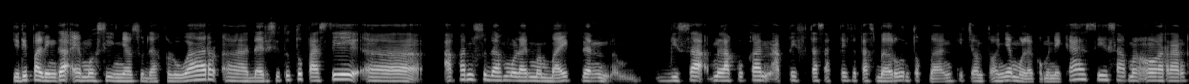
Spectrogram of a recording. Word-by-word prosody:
Jadi 170 Hz, +4 st, +3 dB
paling 185 Hz, -5 st, +6 dB
nggak 205 Hz, -, +7 dB
emosinya 170 Hz, -2 st, 0 dB
sudah 150 Hz, -2 st, -5 dB
keluar, 190 Hz, +9 st, +3 dB
eee, 165 Hz, -3 st, -2 dB
dari 155 Hz, 0 st, 0 dB
situ 180 Hz, +5 st, -5 dB
tuh 245 Hz, -, +2 dB
pasti, 180 Hz, +7 st, +5 dB
eee, 165 Hz, -2 st, +1 dB, 0.3 s
akan 225 Hz, 0 st, -1 dB
sudah 205 Hz, -4 st, +1 dB
mulai 185 Hz, -2 st, +2 dB
membaik 165 Hz, 0 st, 0 dB
dan 160 Hz, -2 st, 0 dB, 0.5 s
bisa 175 Hz, +3 st, 0 dB
melakukan 180 Hz, +1 st, 0 dB
aktivitas-aktivitas 175 Hz, -2 st, -6 dB
baru 160 Hz, +2 st, 0 dB
untuk 175 Hz, 0 st, -10 dB
bangkit, 140 Hz, +4 st, -6 dB
contohnya 160 Hz, +4 st, -2 dB
mulai 140 Hz, -6 st, -1 dB
komunikasi 215 Hz, +10 st, -2 dB
sama 185 Hz, -3 st, -4 dB, 0.2 s
orang, 170 Hz, 0 st, -1 dB
175 Hz, 140 wpm, -23 LUFS, 160-190 Hz, 0.5 s, nggak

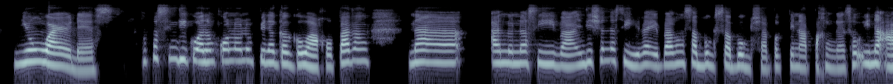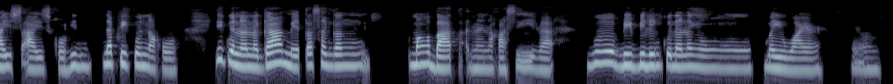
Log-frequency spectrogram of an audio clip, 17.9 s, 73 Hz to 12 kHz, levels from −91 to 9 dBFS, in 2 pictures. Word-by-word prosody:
yung 285 Hz, +3 st, +4 dB
wireless. 195 Hz, -9 st, +5 dB, 0.3 s
Tapos 335 Hz, +4 st, -5 dB
hindi 330 Hz, -1 st, +2 dB
ko 310 Hz, -, +3 dB
alam 280 Hz, 0 st, +5 dB
kung 295 Hz, +1 st, 0 dB
anu-anong 300 Hz, 0 st, -2 dB
pinag-gagawa 240 Hz, -6 st, +4 dB
ko 215 Hz, +1 st, -5 dB
parang 285 Hz, +4 st, +4 dB, 0.4 s
na 275 Hz, 0 st, +4 dB, 0.4 s
ano 265 Hz, -1 st, +2 dB
nasira, 250 Hz, -4 st, -2 dB
hindi 260 Hz, +3 st, -3 dB
siya 305 Hz, -, -5 dB
nasira 245 Hz, -5 st, -2 dB
eh 220 Hz, -, -3 dB
parang 240 Hz, +3 st, +1 dB
sabog-sabog 220 Hz, -4 st, -2 dB
siya 185 Hz, -1 st, -8 dB
pag 205 Hz, -, -8 dB
pinapakinggan. 195 Hz, -2 st, -6 dB
So 240 Hz, +5 st, -4 dB
inaayos-ayos 210 Hz, -7 st, 0 dB
ko 180 Hz, -, -7 dB
hin 210 Hz, 0 st, -7 dB
napikon 240 Hz, -4 st, -1 dB
ako 170 Hz, -2 st, -8 dB, 0.4 s
hindi 320 Hz, -, -1 dB
ko 275 Hz, -, +5 dB
na 210 Hz, -, +4 dB
nagamit. 225 Hz, 0 st, +4 dB
Tapos 230 Hz, 0 st, -4 dB
hanggang 225 Hz, 0 st, -3 dB, 0.4 s
mga 240 Hz, +1 st, 0 dB
bata 190 Hz, -2 st, +3 dB
na 190 Hz, 0 st, -9 dB
nakasira. 175 Hz, -, -8 dB, 0.3 s
Siguro 260 Hz, +3 st, 0 dB
bibilhin 225 Hz, 0 st, 0 dB
ko -, -, -3 dB
na 210 Hz, -, 0 dB
lang 215 Hz, 0 st, -4 dB
yung 190 Hz, -1 st, -8 dB, 0.2 s
may 195 Hz, -1 st, -1 dB
wire. 175 Hz, 0 st, -6 dB, 0.3 s
Ayun. 180 Hz, 0 st, -14 dB
225 Hz, 160 wpm, -23 LUFS, 195-260 Hz, 0.4 s, wireless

